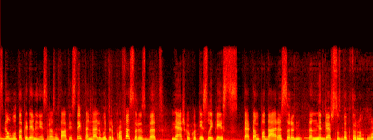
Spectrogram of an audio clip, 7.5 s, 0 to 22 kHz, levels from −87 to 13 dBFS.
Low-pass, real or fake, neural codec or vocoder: 14.4 kHz; fake; codec, 32 kHz, 1.9 kbps, SNAC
